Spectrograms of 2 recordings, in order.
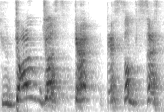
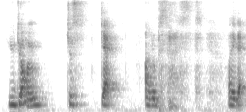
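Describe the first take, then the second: First: High, loud exasperated protest; exasperated outburst. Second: Restrained exasperation. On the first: Ranting at the show about Eve's obsession, exasperated. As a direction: protest it loudly, pitched right up. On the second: Ranting at the show about Eve, quietly exasperated. Repeats the protest, held back. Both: Real, not acted.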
